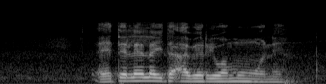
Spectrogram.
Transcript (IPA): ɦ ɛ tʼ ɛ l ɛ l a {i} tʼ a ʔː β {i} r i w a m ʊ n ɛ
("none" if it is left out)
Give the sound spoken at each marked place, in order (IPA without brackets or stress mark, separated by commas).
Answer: i, e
